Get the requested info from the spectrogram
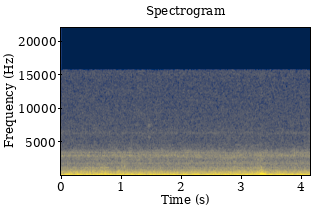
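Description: Steady low electrical hum with a faint regular pulsing, and a little over three seconds in one short throat sound from a man drinking beer from a glass.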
